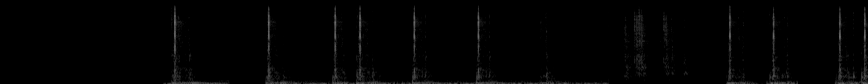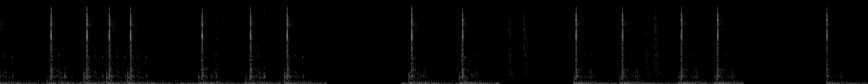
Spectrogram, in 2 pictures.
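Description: Typewriter typing: the typebars strike the paper in irregular runs of sharp clacks, with short pauses between runs. It starts after about a second and a half of silence.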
